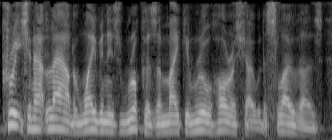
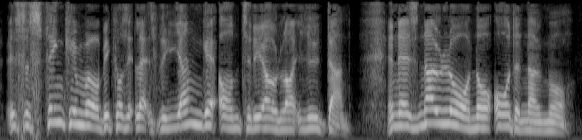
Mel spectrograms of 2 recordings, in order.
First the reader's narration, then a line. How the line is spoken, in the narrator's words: He cried out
